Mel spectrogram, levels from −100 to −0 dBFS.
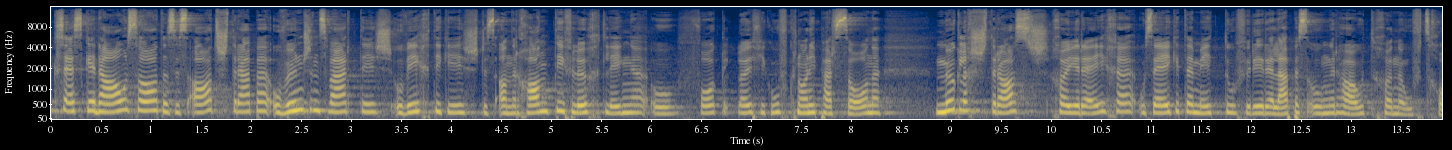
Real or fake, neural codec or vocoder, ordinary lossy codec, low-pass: real; none; none; 14.4 kHz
